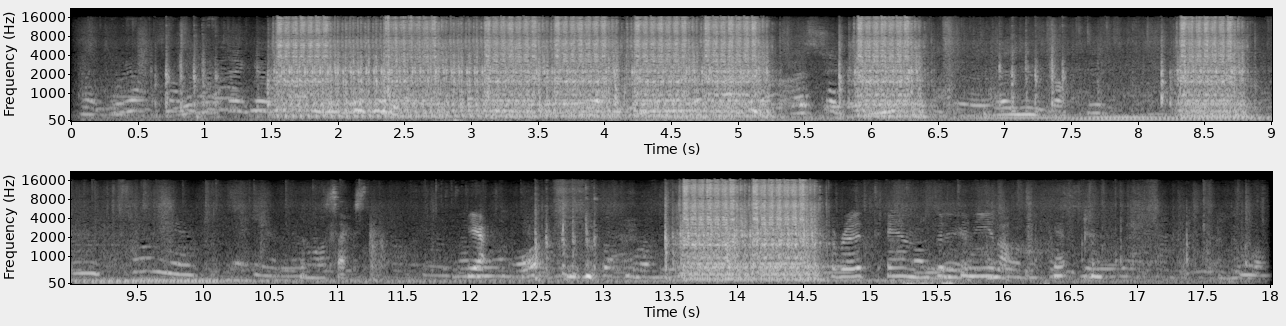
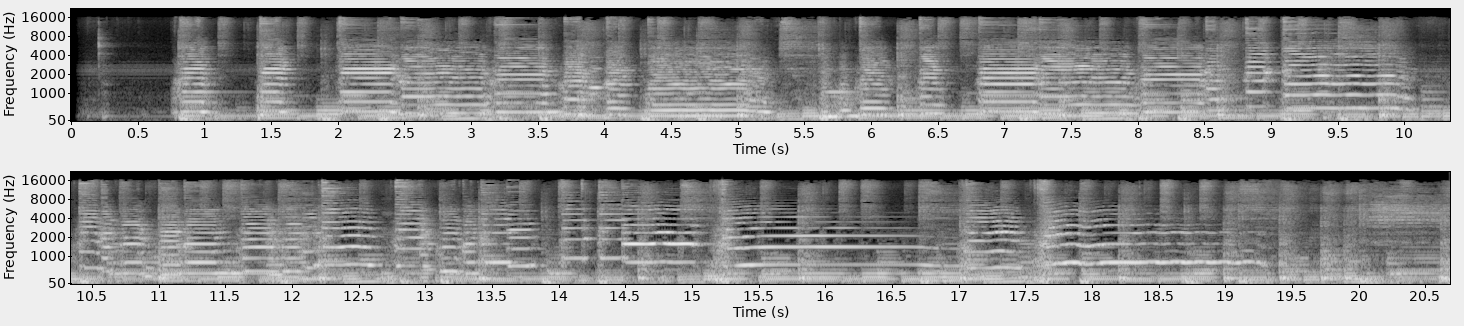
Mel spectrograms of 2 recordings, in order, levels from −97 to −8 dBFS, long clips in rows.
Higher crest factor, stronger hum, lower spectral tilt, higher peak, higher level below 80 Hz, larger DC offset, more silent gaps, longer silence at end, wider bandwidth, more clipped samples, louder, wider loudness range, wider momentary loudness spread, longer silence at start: about the same, 20 dB vs 16 dB; neither; second, -2 dB/octave vs -4 dB/octave; about the same, -6 dBFS vs -6 dBFS; second, -52 dBFS vs -42 dBFS; neither; neither; about the same, 0 s vs 0 s; about the same, 17 kHz vs 17 kHz; neither; second, -25 LUFS vs -21 LUFS; first, 13 LU vs 2 LU; first, 20 LU vs 7 LU; second, 0.05 s vs 0.2 s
